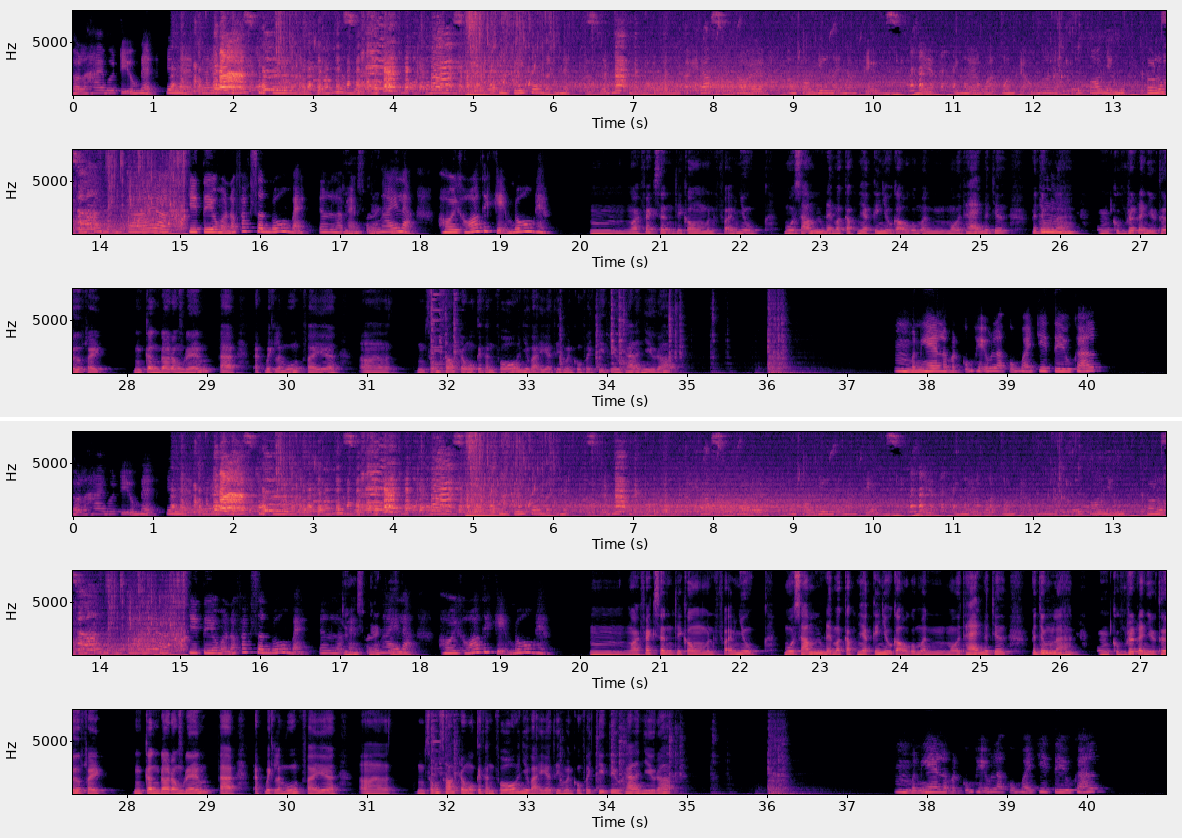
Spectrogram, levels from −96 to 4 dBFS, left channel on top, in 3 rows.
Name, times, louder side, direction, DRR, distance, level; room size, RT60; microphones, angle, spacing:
voice 1, 0.0-19.6 25.8-26.2 37.6-40.1, left 4 dB, 70° left, 0.5 m, -40 dB
sound 1, 1.2-15.1, left 1 dB, 10° left, 0.4 m, -33 dB
voice 2, 4.9-5.5 17.1-17.9 20.1-26.2 26.5-27.7 28.1-30.6 30.9-31.3 31.6-34.8, right 3 dB, 50° right, 0.4 m, -39 dB
sound 2, 31.6-33.5 33.9-36.9, left 3 dB, 35° left, 0.7 m, -53 dB
5.2 x 2.2 x 3.1 m
head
